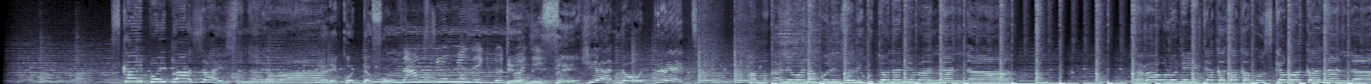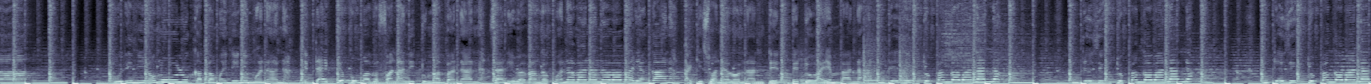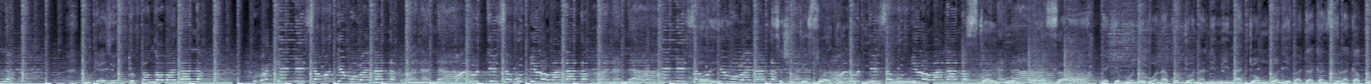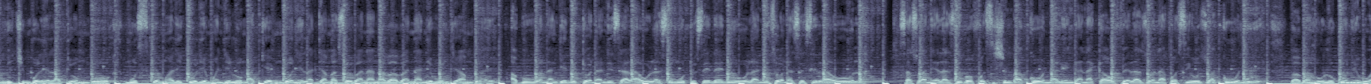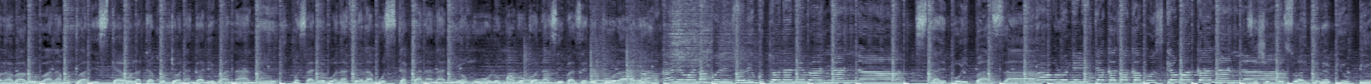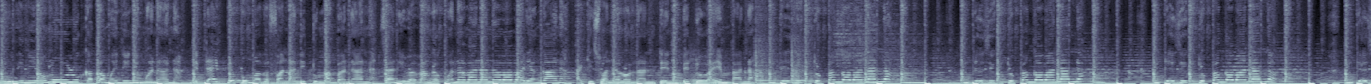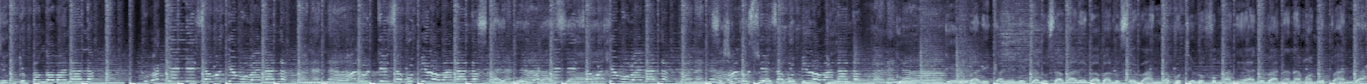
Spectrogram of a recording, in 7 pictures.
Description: catchy rhythm and charismatic delivery
confident flow and magnetic presence
a beat that is bold, infectious, and expertly crafted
